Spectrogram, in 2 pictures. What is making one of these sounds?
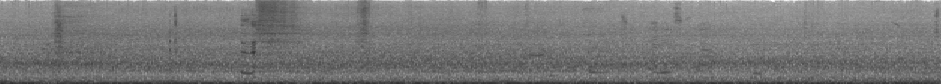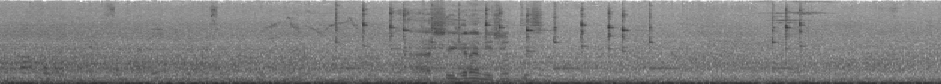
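A car's engine and tyres rumble steadily on a highway.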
